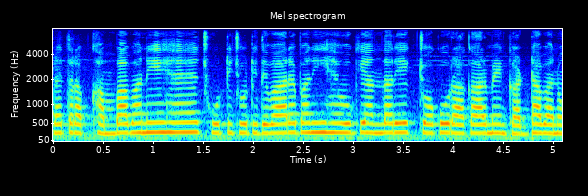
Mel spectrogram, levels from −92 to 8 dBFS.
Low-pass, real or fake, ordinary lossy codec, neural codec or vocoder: none; real; none; none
